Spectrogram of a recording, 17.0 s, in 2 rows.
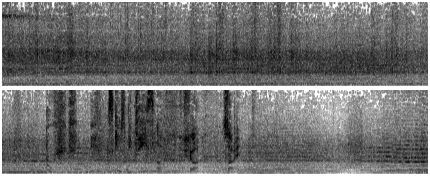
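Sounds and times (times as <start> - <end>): wheels clacking over rail joints: 0.0 - 9.0
train running noise: 0.0 - 17.0.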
